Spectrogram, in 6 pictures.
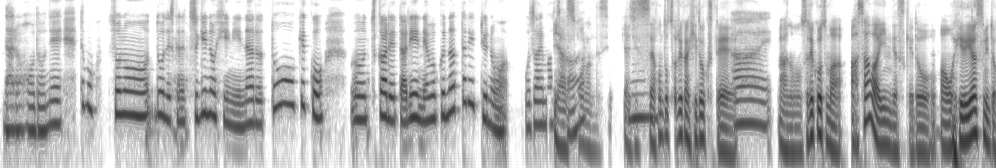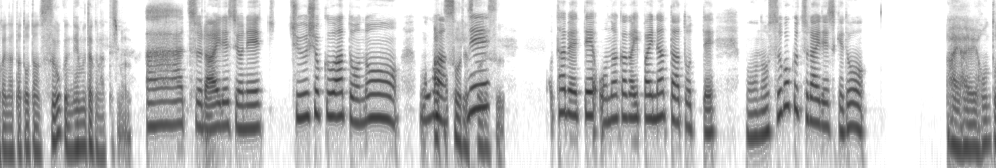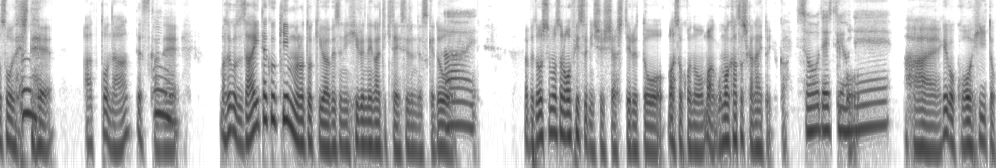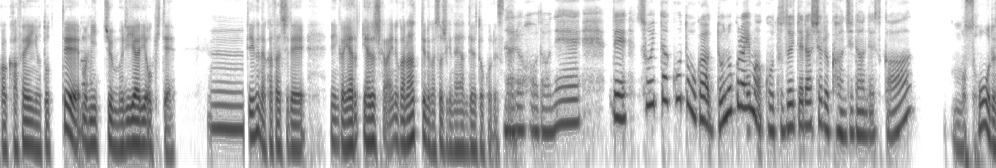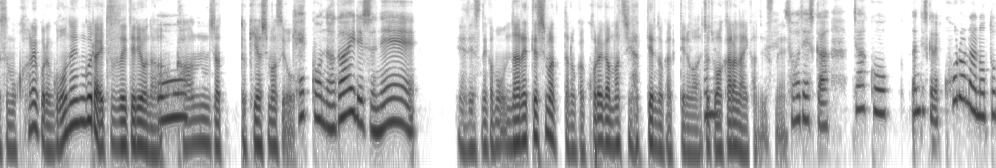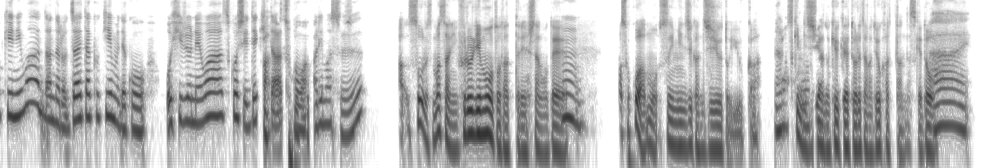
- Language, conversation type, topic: Japanese, advice, 寝つきが悪いとき、効果的な就寝前のルーティンを作るにはどうすればよいですか？
- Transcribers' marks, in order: other background noise; tapping; unintelligible speech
